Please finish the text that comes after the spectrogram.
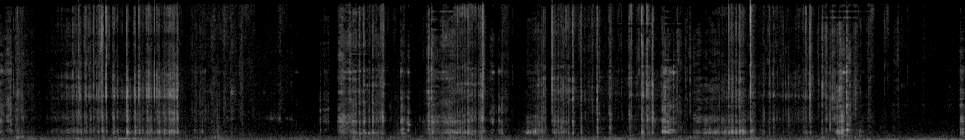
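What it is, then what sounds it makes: Soap bar being shaved. A solid white bar of soap with a green-edged rim, held in hand, is shaved with a metal utility knife blade into flaky shavings. Quiet, bright, crisp scraping and crunching comes in bursts of rapid strokes, broken by brief pauses and a longer lull near the start.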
